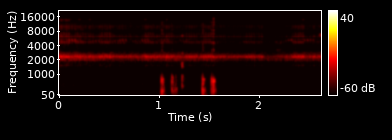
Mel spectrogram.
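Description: A horse's hooves clop softly a few times.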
